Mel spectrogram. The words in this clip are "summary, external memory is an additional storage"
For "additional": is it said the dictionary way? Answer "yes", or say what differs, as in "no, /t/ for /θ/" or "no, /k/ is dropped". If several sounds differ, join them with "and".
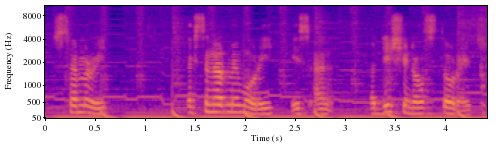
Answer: yes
